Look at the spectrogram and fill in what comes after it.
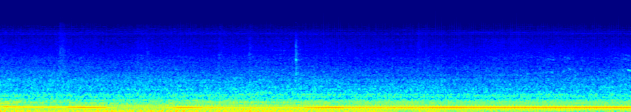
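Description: Jeep engine running steadily at low revs, heard up close through the hood, a constant low hum that grows a little louder about five seconds in.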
